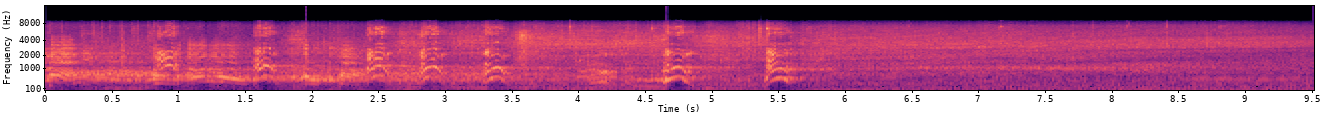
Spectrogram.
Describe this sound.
A dog barks over a man speaking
